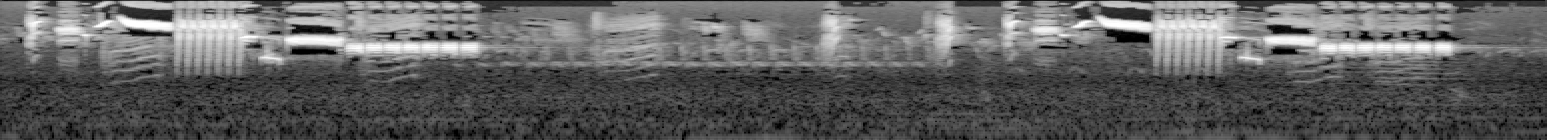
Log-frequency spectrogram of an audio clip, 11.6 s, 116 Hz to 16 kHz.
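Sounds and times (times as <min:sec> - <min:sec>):
Bewick's wren singing: 0:00.0 - 0:11.5.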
